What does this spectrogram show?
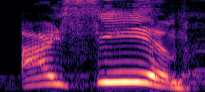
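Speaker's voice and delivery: high, loud hammed-up panic; panicked cry. Terrified friend fooled by the prank, high panicked yell.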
